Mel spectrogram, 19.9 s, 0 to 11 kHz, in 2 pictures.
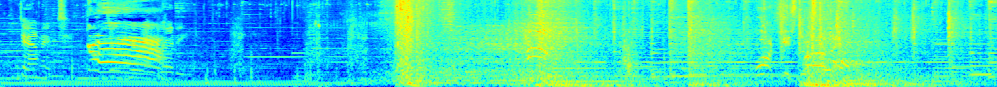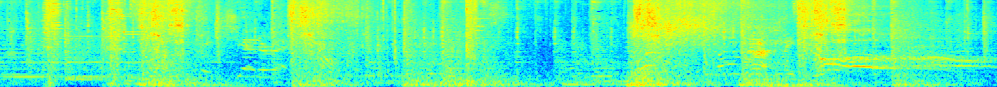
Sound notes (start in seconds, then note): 8.0 thunderous boom; 9.5 groan; 16.2 flames whoosh; 17.8 grunt; 18.1 scream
